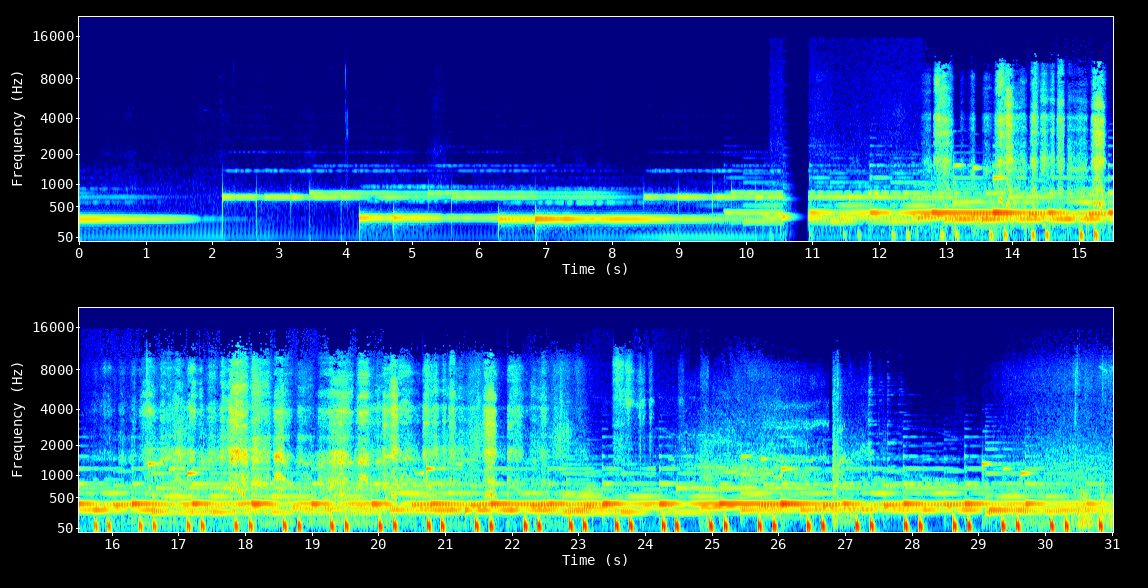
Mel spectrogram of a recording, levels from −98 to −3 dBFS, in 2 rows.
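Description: Call audio freeze at 10.55 to 10.95 s: the sound stalls, its last moment drawn out as a fading buzz for about 0.37 s that ends in roughly 90 ms of silence before resuming where it stopped, likely because packets were held up and the jitter buffer ran dry. Jitter buffer speed-up at 14.04 to 14.40 s and 15.79 to 16.48 s (both 9% fast), 18.89 to 20.88 s (2% fast) and 22.36 to 24.41 s (6% fast): the receiver trims tiny pitch-period slices to shed excess delay, removing a few tens of milliseconds in each of the first three runs and about 150 ms in the last, so the audio hurries at unchanged pitch. Skip ahead at 14.17 to 14.20 s, inside the first speed-up: around 70 ms of audio is dropped and playback jumps forward, with the two sides joined almost directly.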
